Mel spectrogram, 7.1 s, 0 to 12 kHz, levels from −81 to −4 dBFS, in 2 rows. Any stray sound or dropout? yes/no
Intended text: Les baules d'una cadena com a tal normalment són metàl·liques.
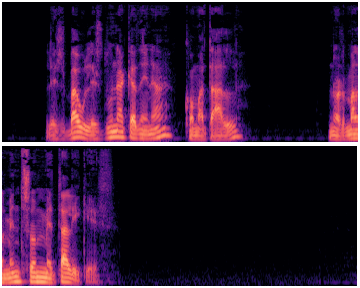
no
